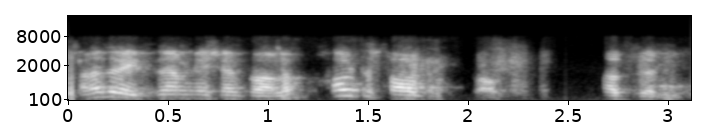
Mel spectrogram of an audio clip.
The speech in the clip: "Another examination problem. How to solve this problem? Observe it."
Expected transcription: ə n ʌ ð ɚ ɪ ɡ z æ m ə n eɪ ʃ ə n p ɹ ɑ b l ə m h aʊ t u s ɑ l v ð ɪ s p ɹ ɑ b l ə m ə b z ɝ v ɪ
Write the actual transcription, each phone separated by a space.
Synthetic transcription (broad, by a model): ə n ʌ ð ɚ ɪ ɡ z æ m ə n eɪ ʃ ə n p ɹ ɑ b l ə m h aʊ t u s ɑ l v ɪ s p ɹ ɑ b l ə m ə b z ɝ ɪ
